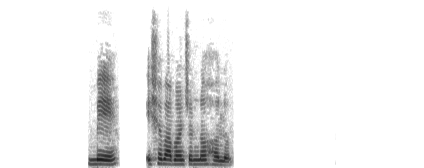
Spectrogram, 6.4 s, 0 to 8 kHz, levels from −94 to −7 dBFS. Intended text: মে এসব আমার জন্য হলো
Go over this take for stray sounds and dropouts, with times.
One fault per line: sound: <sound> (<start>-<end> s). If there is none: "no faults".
no faults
